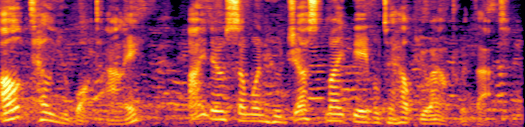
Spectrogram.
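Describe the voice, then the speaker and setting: An actor playing a kindly, encouraging novelist in an audiobook drama, speaking in a measured, reflective way. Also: male voice, medium pitch, huge pitch swings, creaky, over music. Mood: thoughtful, encouraging. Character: kindly male novelist, thoughtful and gently encouraging.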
